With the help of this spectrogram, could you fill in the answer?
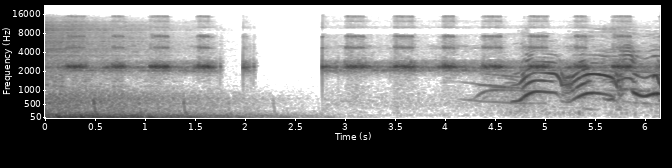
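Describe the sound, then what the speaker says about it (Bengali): Crickets chirp steadily and shrilly at night in a dense forest, with a brief break in the middle, and a higher warbling animal call joins near the end. "চারিদিকে ঝিঝি পোকার ডাক"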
